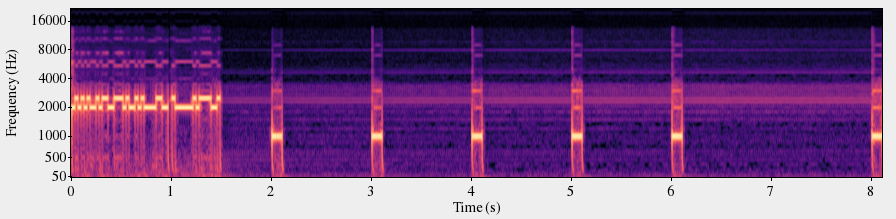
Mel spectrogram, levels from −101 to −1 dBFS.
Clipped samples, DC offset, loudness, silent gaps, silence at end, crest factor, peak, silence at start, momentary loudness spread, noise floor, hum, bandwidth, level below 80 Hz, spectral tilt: under 0.1%; under 0.1%; -9 LUFS; none; 0 s; 14 dB; 0 dBFS; 0 s; 22 LU; -56 dBFS; none; 11 kHz; -54 dBFS; -1.5 dB/octave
